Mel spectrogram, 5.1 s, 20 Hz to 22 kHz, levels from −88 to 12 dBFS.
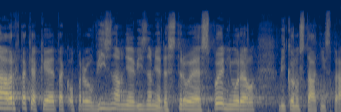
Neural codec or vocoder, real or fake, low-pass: vocoder, 44.1 kHz, 128 mel bands, Pupu-Vocoder; fake; 14.4 kHz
